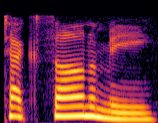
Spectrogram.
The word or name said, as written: taxonomy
